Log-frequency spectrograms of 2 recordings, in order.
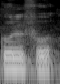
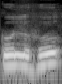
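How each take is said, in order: First: The second word starts with an f sound. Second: The second word starts with an h sound. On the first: The speaker calls it wrong. "বেশিরভাগ মানুষই পড়েন কুল ফু" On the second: The speaker calls it right. "আছে কুল হু"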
